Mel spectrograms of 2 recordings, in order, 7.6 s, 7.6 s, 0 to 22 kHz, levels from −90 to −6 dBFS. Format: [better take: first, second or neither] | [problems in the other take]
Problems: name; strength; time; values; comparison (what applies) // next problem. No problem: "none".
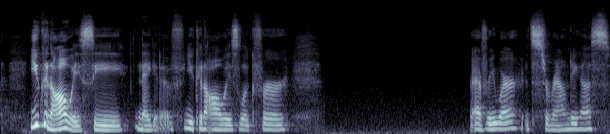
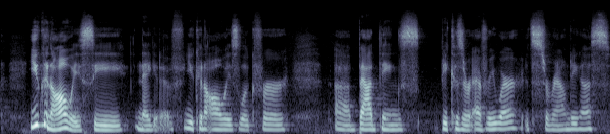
second | audio cutting out; at 4 s for 2 s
